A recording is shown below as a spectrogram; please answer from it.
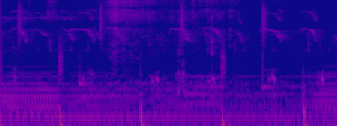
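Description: Pet chicken clucking repeatedly at close range, short rhythmic clucks in a steady series with some higher squawky notes, loud and alone with no talking.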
